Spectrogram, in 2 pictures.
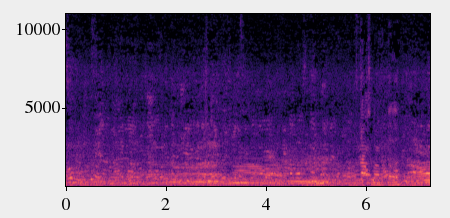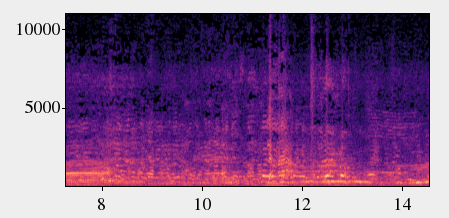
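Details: At Aftabganj market in Dinajpur, Friesian and crossbred bull calves call on 10 December; an arching moo rises and falls midway, followed by further shorter lowing calls, with people talking and crowd chatter throughout.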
